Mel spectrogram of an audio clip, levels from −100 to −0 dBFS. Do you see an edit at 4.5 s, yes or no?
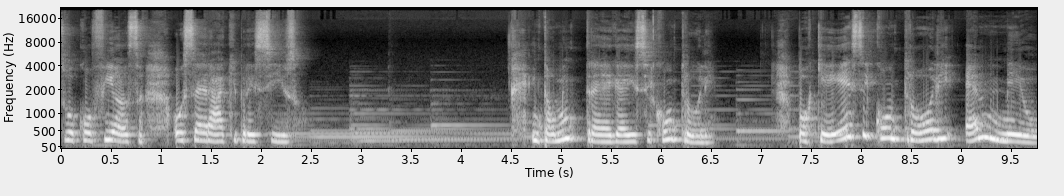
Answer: yes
